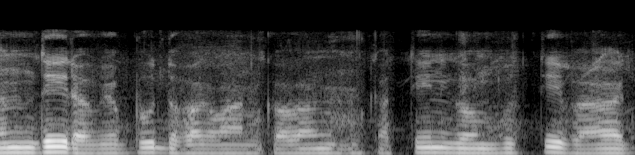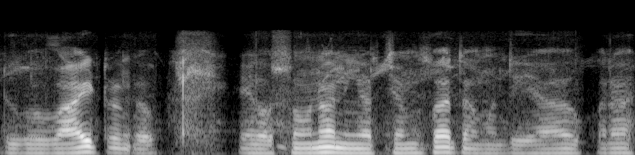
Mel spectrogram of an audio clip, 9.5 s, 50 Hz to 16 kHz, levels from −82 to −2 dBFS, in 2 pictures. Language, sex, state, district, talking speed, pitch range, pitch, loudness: Bhojpuri, male, Uttar Pradesh, Deoria, 130 wpm, 100-110 Hz, 105 Hz, -20 LUFS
